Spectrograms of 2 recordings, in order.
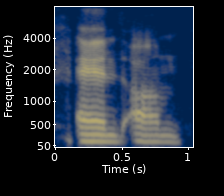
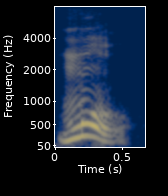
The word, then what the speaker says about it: mul: It's not pronounced An, it's Mul, and it's just you'll usually see 3 of those same.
